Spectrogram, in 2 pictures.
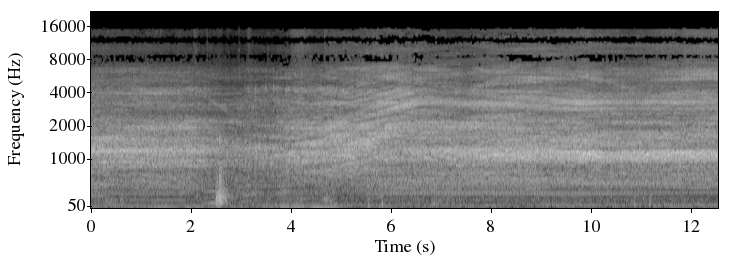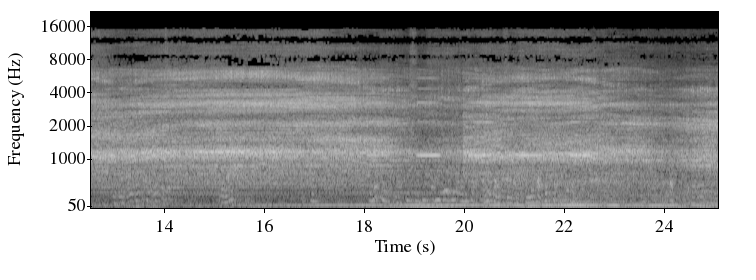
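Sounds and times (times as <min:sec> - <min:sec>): electric motor whining: 0:00.0 - 0:25.0
short thump: 0:02.5 - 0:02.8.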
